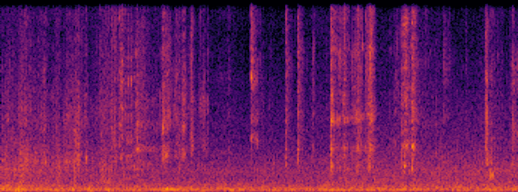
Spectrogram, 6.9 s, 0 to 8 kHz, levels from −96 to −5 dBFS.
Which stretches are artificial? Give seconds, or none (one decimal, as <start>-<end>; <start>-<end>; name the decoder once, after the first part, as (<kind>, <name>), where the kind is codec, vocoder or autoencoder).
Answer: none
